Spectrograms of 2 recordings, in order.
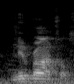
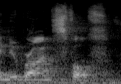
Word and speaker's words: New Braunfels: New Braunfels. – Thank you for saying that correctly. I hate it when people say New Braunfels.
